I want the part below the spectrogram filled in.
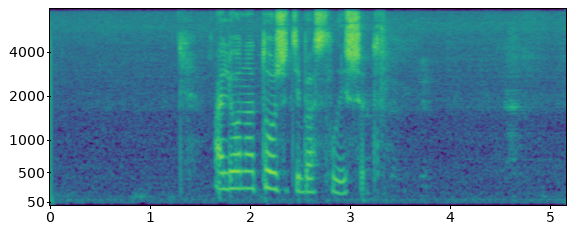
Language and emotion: Russian, neutral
